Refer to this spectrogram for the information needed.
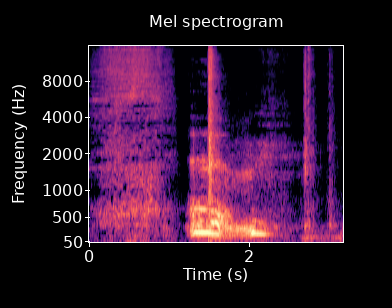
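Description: A single loud, rough snorting breath with a brief tonal rattle, a bulldog's snore in a quiet room.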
